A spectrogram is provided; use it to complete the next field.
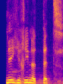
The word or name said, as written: negre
